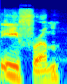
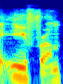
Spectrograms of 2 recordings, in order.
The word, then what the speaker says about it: Ephraim: The second book, after the Book of Ephraim, they always pronounce that name, by the way, Ephraim. It's not the good Hebrew. You were much closer to it with Ephraim.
